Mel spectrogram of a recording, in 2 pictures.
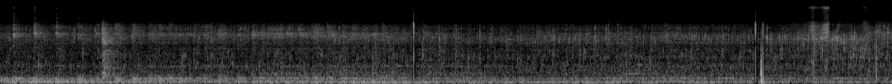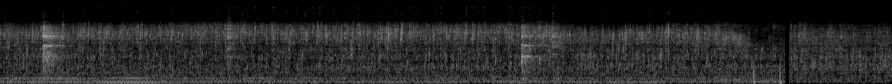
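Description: Chicken, onions and tomatoes cooking in ghee in a pot, a steady sizzling bubble as the liquid cooks off and the chicken turns tender. A few sharp clinks of a utensil against the pot come at scattered moments.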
